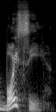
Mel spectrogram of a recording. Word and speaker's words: Boise: We're going to Boise, Idaho. Despite that being don't tell me, intervocalic S. Intervocalic S. Intervocalic S. Intervocalic S. It's pronounced with the S sound.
